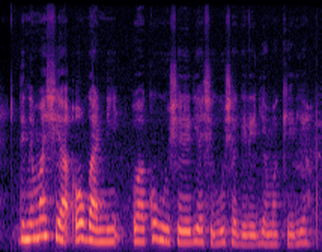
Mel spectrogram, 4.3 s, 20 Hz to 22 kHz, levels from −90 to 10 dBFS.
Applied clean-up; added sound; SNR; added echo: none; none; none; none.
